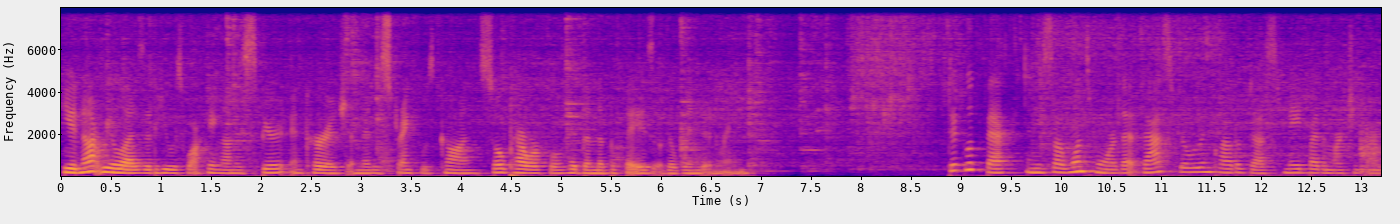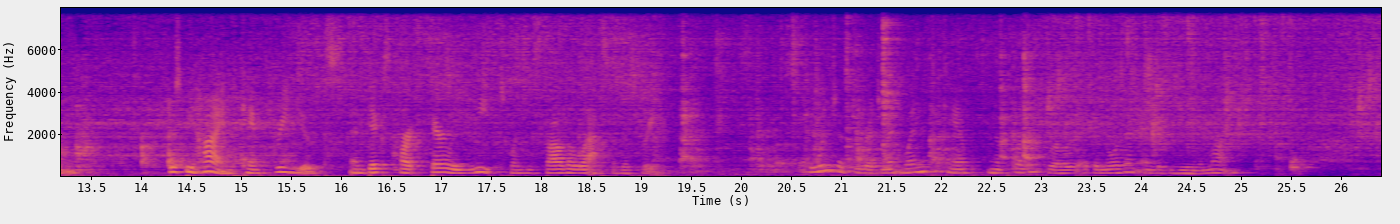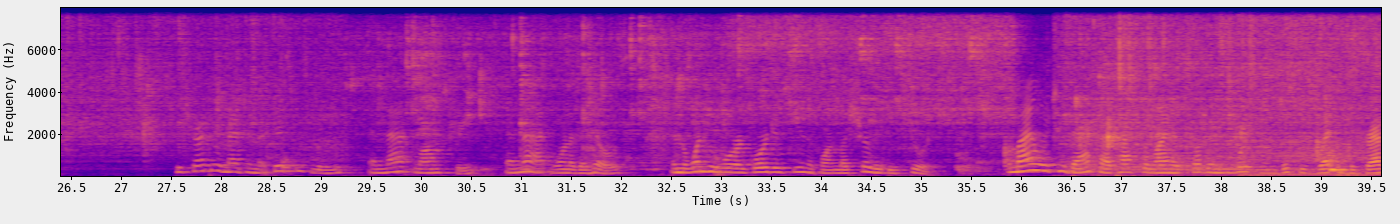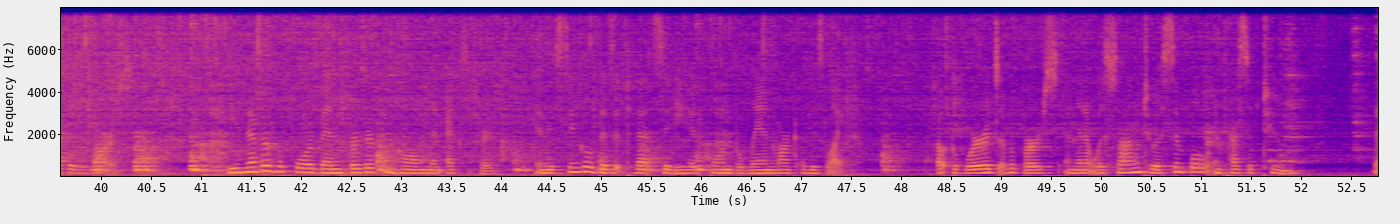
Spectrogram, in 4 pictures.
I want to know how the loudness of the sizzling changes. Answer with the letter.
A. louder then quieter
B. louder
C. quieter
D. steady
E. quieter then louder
A.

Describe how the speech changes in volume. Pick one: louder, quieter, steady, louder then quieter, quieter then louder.
quieter then louder.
